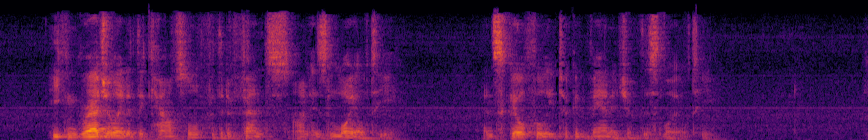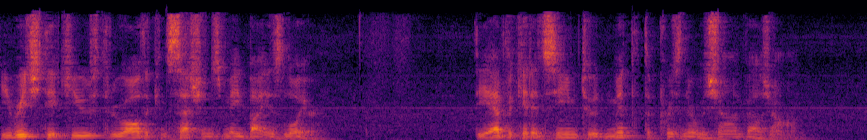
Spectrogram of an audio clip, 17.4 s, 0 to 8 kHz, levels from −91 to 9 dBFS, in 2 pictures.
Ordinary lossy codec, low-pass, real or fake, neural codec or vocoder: AAC, 32 kbps; 7.2 kHz; real; none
